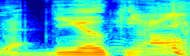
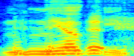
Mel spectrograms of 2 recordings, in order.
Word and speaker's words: gnocchi: You gotta sound like you're swallowing in the middle. It's like gnocchi. That's the correct pronunciation. That's right, gnocchi. It's phonetic thing. Yeah. You had that. GN swallow oki.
